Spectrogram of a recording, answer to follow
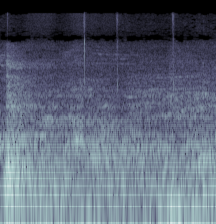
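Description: A single dull thump right at the start, followed by a few faint clicks, over a steady murmur of voices in a large hall.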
